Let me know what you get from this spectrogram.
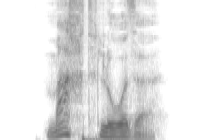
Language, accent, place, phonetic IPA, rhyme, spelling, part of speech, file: German, Germany, Berlin, [ˈmaxtloːzə], -axtloːzə, machtlose, adjective, De-machtlose.ogg
- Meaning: inflection of machtlos: 1. strong/mixed nominative/accusative feminine singular 2. strong nominative/accusative plural 3. weak nominative all-gender singular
